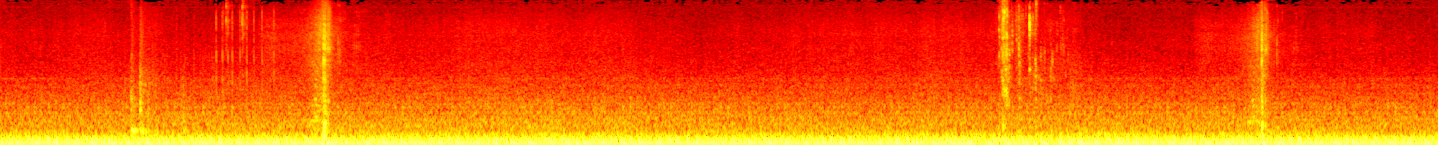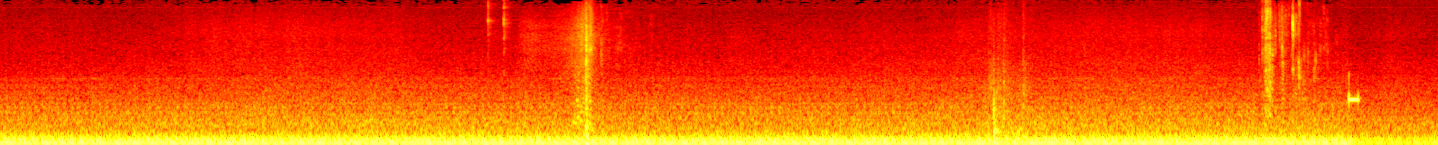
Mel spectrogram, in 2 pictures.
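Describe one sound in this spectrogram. A fish thumps and slaps against a boat deck.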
